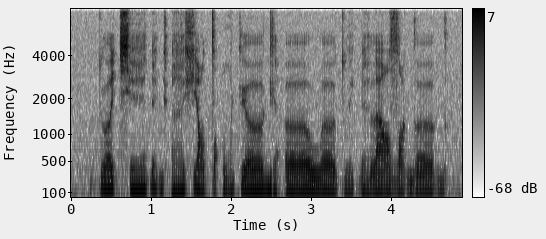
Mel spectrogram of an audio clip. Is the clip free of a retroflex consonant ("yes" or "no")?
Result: yes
